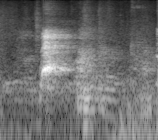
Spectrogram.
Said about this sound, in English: Dogs won't stop barking.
